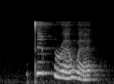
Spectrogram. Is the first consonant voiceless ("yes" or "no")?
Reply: yes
